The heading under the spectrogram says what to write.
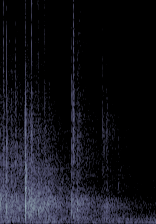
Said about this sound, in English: That's where you still keep clapping.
